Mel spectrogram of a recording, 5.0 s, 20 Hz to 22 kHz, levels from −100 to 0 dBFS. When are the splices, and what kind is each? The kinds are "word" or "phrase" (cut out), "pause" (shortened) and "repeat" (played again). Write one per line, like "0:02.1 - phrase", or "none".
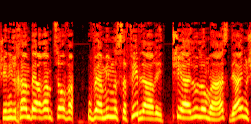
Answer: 0:02.8 - word
0:03.5 - word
